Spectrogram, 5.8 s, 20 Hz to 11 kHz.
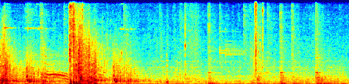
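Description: Gunfire in the 2013 Tomb Raider video game: a faint sharp shot near the start, then a scattered string of quieter pops under low game ambience.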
